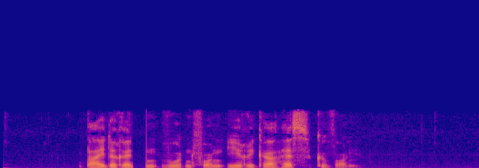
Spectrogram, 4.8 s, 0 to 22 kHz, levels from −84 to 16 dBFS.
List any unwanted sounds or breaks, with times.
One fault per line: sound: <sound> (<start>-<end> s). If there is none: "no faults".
sound: dropout (1.3-1.5 s)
